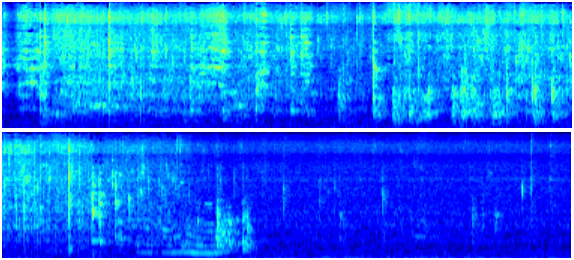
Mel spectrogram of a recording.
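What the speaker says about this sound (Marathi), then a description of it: "तर आपलं तेल आहे आणि आपण आता लसूण आणि मिरची घालणार आहोत" Garlic and green chilies crackle and sizzle loudly in hot oil, a dense close spitting fry that settles into a quieter hiss after a few seconds.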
